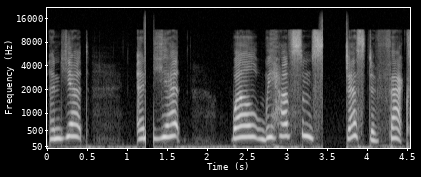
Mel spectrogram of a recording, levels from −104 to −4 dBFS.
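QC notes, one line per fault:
1.20 to 1.33 s, wireless microphone squelch dropout. Hiss rises briefly, then the speech cuts to near silence for about 105 ms. The radio signal faded, so the receiver's squelch muted the output.
3.39 to 3.77 s, wireless microphone squelch dropout again. This hole is longer, about 298 ms of near silence. Again the squelch muted the output as the signal faded.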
